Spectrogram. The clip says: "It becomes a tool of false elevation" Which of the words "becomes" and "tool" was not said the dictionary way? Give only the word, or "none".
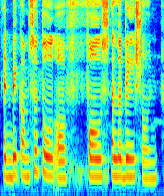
becomes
